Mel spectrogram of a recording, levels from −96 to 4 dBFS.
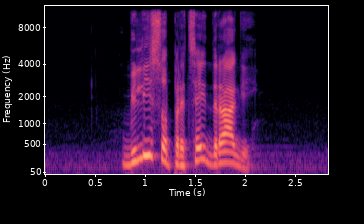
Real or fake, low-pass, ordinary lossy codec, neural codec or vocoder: real; 10.8 kHz; none; none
